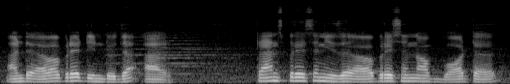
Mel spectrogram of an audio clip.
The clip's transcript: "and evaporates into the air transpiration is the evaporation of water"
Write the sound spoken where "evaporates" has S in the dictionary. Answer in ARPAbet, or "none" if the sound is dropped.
none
